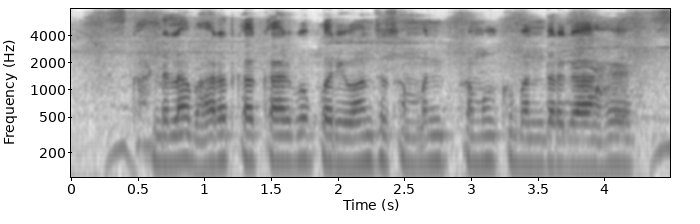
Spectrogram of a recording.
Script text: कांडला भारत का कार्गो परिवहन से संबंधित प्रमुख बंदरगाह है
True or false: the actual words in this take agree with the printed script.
true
